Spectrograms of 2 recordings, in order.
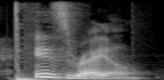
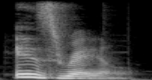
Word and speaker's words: Israel: Israel, Israel. That first syllable is the stressed syllable.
